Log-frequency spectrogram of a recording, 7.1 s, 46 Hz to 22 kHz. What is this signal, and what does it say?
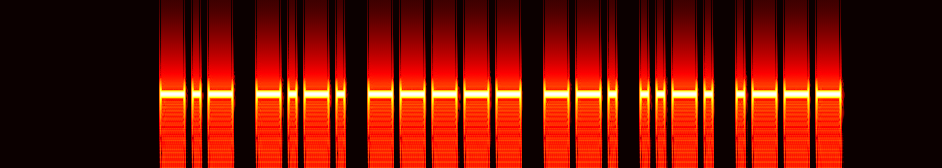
Morse code, heard as a keyed tone, about 20 wpm, 700 Hz. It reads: KC0GFJ
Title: USA Call Signs - 6 Characters - 8x Character Spacing - 20wpm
